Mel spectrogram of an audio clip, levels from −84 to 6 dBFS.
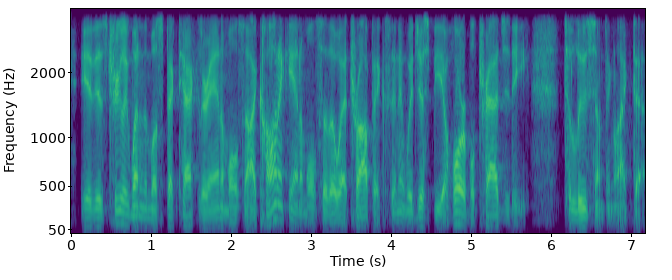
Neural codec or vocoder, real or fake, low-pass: none; real; 3.6 kHz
